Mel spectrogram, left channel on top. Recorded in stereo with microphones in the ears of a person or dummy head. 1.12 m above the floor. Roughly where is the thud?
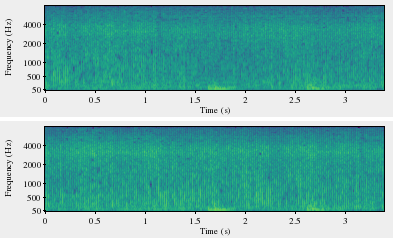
Right.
